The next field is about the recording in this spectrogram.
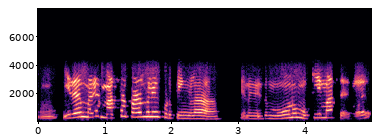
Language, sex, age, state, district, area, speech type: Tamil, female, 30-45, Tamil Nadu, Tiruchirappalli, rural, conversation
